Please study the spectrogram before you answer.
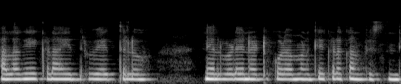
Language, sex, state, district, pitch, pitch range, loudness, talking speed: Telugu, female, Andhra Pradesh, Anantapur, 245 Hz, 235-245 Hz, -16 LUFS, 120 wpm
